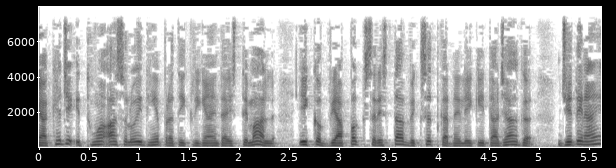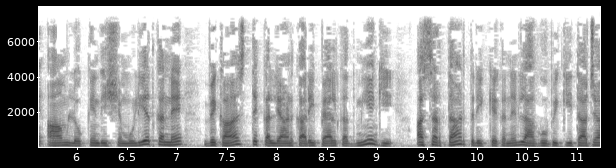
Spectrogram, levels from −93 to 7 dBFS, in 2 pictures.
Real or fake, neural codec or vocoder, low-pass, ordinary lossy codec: real; none; 7.2 kHz; none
